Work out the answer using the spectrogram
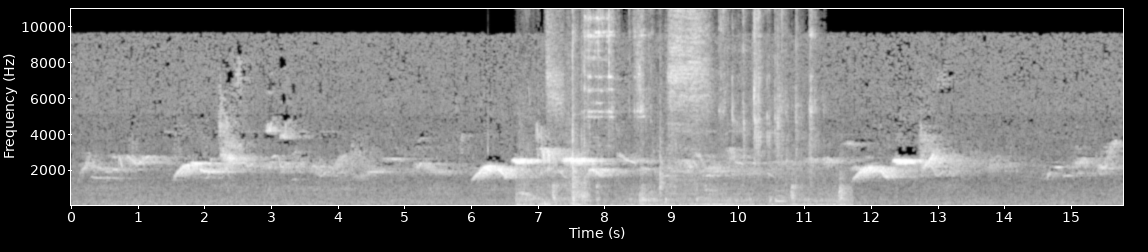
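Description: Birds calling outdoors: short rising-and-falling chirps repeated every second or two. In the middle, about five seconds of louder crackling noise.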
